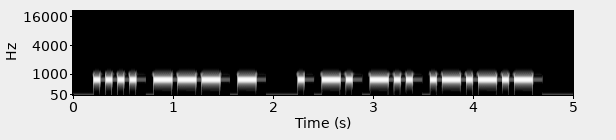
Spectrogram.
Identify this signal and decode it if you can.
Morse code, heard as a keyed tone, about 20 wpm, 750 Hz. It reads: HOT END.
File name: Archive / 20 WPM / 20WPM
